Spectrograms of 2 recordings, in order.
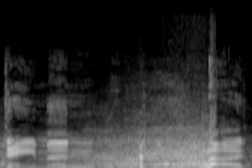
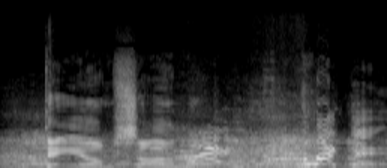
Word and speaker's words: Damson: time oh my gosh people call me Damon Damus in' but it's so easy to remember it's like damn son been working with John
